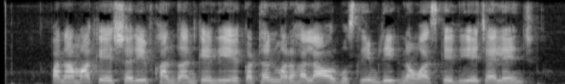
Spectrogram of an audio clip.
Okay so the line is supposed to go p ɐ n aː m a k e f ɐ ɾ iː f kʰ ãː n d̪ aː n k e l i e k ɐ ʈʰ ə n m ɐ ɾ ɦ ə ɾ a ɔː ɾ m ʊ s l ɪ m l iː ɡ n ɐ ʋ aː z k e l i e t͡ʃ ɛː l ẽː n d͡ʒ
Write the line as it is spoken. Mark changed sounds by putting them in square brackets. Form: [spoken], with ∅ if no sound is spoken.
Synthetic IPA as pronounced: p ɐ n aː m a k e [ʃ] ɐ ɾ iː f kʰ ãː n d̪ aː n k e l i e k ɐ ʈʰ ə n m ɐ ɾ ɦ ə [l] a ɔː ɾ m ʊ s l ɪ m l iː ɡ n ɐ ʋ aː z k e l i e t͡ʃ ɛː l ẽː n d͡ʒ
